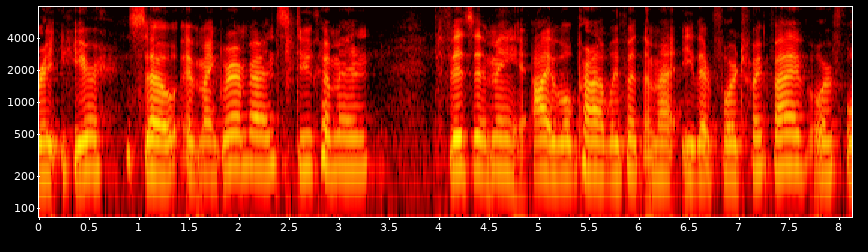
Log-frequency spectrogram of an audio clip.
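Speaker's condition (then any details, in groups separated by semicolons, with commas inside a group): Cerebral palsy, mild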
